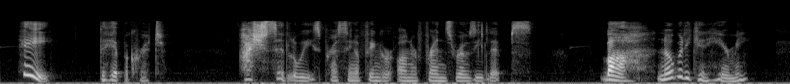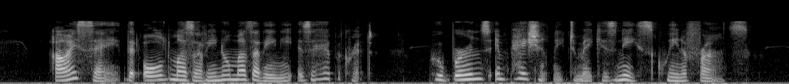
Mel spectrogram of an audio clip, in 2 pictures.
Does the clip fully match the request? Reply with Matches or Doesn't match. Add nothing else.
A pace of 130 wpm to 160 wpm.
Matches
